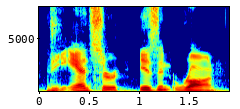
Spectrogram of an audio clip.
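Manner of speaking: drawn-out "answer isn't wrong", word by word; slow, deliberate quote. Retold or imitated. Student retelling teacher's baffling verdict, slow and deliberate. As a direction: repeat the teacher's verdict slowly for effect.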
